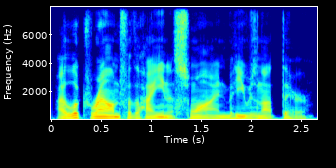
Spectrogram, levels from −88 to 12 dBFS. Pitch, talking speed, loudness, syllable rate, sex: 95 Hz, 270 wpm, -21 LUFS, 6.6 syllables/s, male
